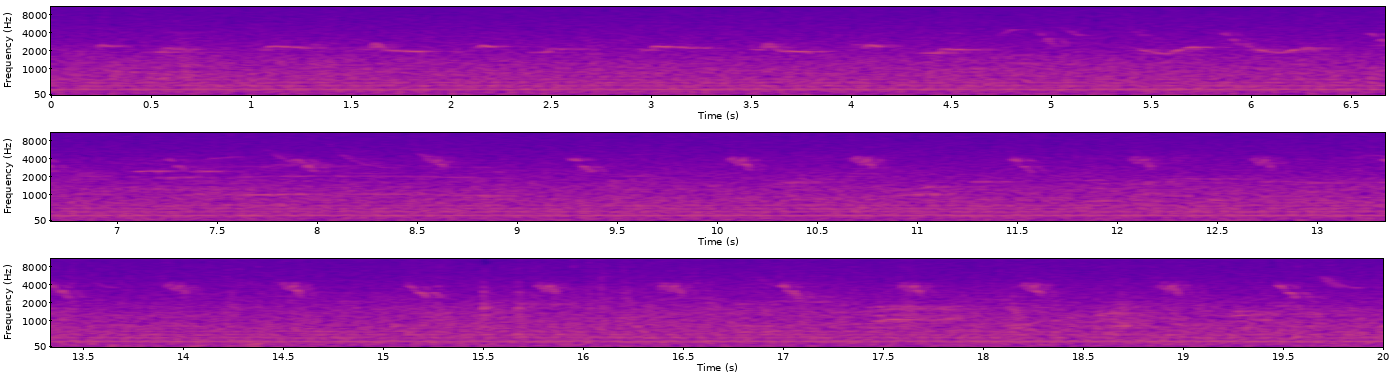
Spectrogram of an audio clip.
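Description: A steady low hum under small birds calling: a few high chirps at first, then from about seven seconds in a rapid run of short, high, falling notes, about two a second.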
